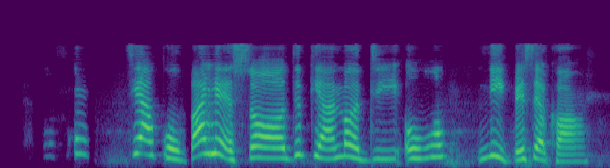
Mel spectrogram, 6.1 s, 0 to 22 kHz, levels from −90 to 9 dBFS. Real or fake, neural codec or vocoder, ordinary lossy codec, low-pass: fake; codec, 16 kHz, 1.1 kbps, Voila-Tokenizer; none; none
